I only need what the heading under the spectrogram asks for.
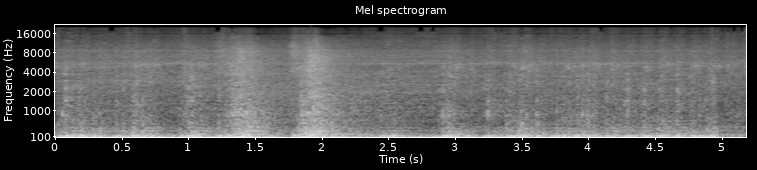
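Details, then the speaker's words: Freshly installed engine in an old car, first short 15–20 second start with no coolant yet: deep, even exhaust note that picks up cleanly on throttle blips and settles back without missing. Sounds mean. Normal running. "it sounds mean that's pretty damn good eh yeah"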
